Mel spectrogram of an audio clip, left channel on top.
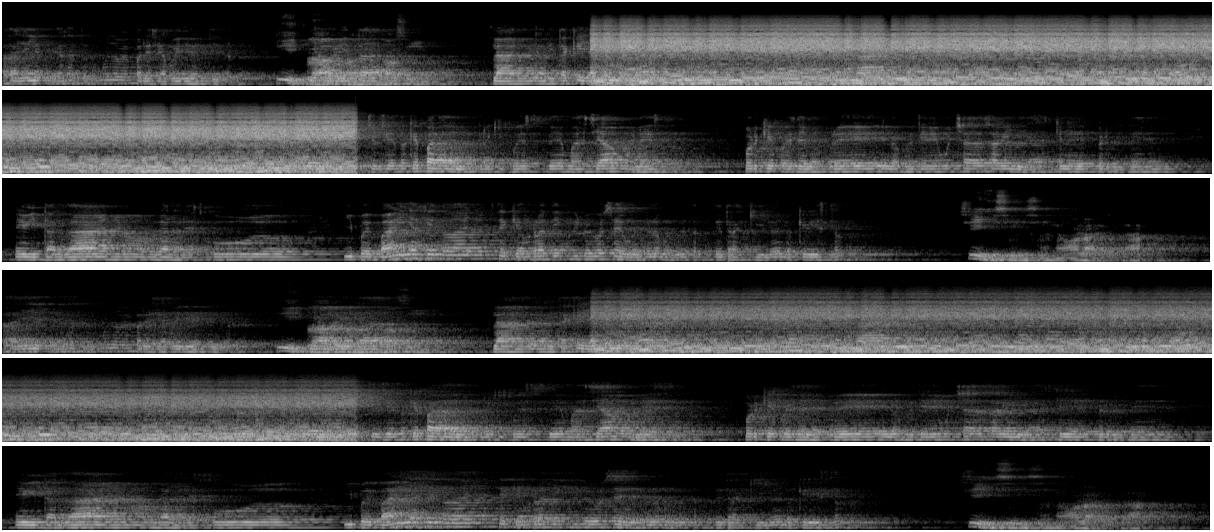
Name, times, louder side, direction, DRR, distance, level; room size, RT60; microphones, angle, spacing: voice 1, 0.0-2.3 3.1-3.8 4.9-6.7 7.5-9.3 9.8-12.3 12.9-19.0 19.5-23.8 24.3-27.2 27.6-32.6, left 1 dB, 70° left, -1 dB, 2.1 m, -29 dB
voice 2, 2.7-4.3 33.8-35.6, left 1 dB, 55° left, 0 dB, 3.4 m, -31 dB
sound 1, 5.9-15.7, left 7 dB, 85° left, 0.7 m, -19 dB
26.5 x 22.5 x 8.2 m, 2.4 s
head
